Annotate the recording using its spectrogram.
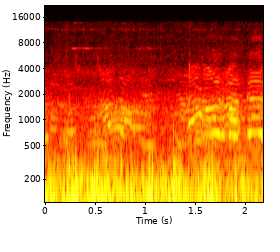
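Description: Several people talking and calling out outdoors over a steady low rumble.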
